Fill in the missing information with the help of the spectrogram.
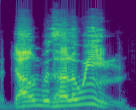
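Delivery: high, loud blustering shout; angry shout. Acted. Butterbean ranting at the town meeting, high loud shout. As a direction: rant at the crowd like a pompous grump. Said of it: "shouted Butterbean".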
